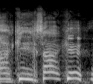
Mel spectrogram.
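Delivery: squeaky eager blurting; high-pitched and eager; high eager caller. Retold or imitated. Meme caller voice.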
